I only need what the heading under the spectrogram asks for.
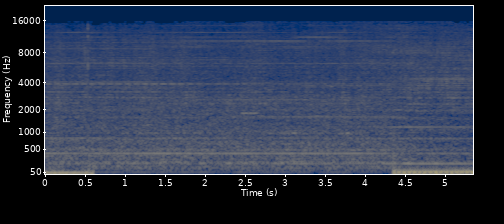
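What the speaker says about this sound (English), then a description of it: "The final outside shape is being cut with a half inch end mill, same bit we did the roughing pass with." A CNC wood carving machine cuts the final outside shape of a wooden piece with a half inch end mill, giving a steady whirring drone throughout with a louder low rumble at the start and end.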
